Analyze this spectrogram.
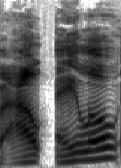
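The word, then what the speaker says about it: Aylo: It does sound, Solomon, that you are proud of the current state of ALO. ALO, is that how you say it? ALO, that's right.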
